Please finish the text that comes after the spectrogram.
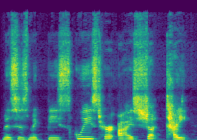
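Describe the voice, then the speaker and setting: A woman narrating a children's storybook aloud in an expressive, clearly enunciated storytelling manner. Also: high voice, a little slow, no room sound, studio quality.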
